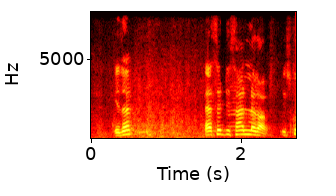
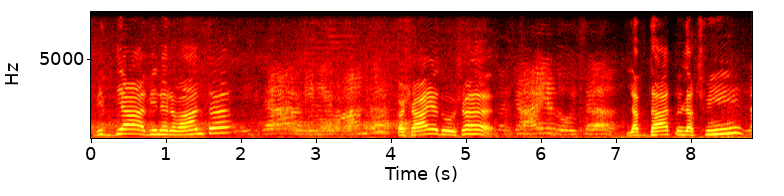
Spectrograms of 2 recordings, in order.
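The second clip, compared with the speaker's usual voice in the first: verse recitation; 2 semitones higher than usual. Acted. Teacher reciting the verse line by line for the class. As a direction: recite each phrase with long pauses.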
